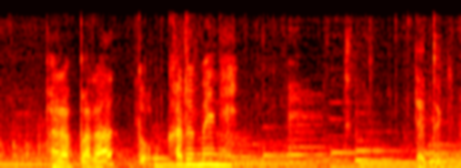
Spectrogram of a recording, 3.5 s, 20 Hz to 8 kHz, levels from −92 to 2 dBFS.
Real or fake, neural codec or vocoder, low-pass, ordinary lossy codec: fake; codec, 16 kHz, 8 kbps, FunCodec, trained on Chinese and English, 25 frames a second; 7.2 kHz; none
